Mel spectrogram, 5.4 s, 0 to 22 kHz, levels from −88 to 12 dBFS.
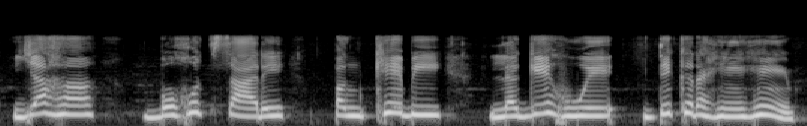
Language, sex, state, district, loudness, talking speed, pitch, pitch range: Hindi, female, Madhya Pradesh, Bhopal, -12 LUFS, 110 wpm, 245 Hz, 225-275 Hz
